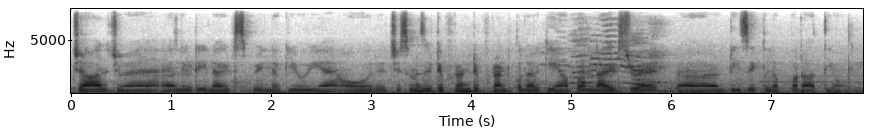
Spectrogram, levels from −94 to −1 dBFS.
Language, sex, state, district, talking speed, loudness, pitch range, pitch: Hindi, female, Punjab, Kapurthala, 195 wpm, -16 LUFS, 175-185 Hz, 180 Hz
